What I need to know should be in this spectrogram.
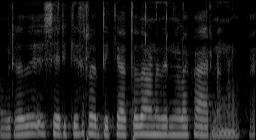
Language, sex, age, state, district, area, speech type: Malayalam, female, 45-60, Kerala, Malappuram, rural, spontaneous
